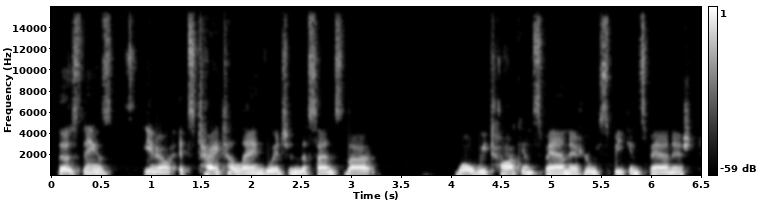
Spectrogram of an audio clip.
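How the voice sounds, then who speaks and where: A woman's voice: mid-range voice, moderate pace, mellow, no room sound. A young woman from Puerto Rico, an author guest, talking reflectively in a casual interview and sometimes searching for words.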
